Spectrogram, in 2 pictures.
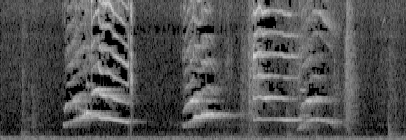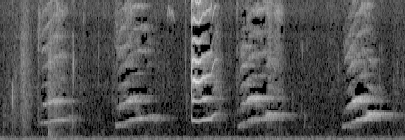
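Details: Young domestic kittens meowing loudly indoors while meeting adult cats for the first time; about eight high, downward-bending meows, spaced roughly every one to one and a half seconds, over a steady low household hum.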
